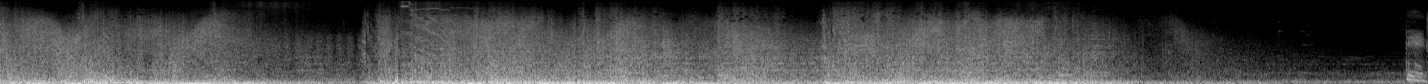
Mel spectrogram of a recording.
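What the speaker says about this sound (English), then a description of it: "The explosions have stopped." Repeated deep booms and blasts from explosions in the StarCraft II: Heart of the Swarm video game, loud and dense with rumbling bursts that continue for most of the stretch, then fade away toward the end.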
